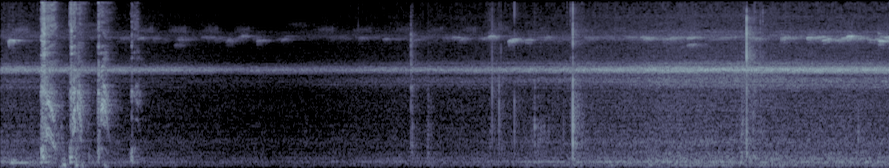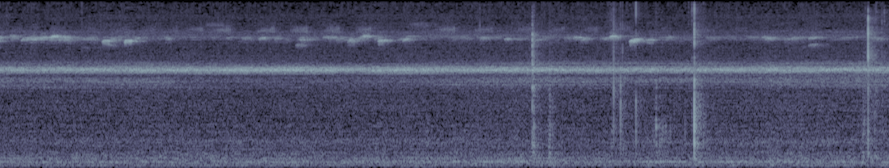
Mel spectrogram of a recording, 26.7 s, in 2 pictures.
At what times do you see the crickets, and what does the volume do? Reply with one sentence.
The crickets can be heard from 0.0 to 26.6 s, getting louder.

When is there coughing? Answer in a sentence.
The coughing can be heard from 0.1 to 2.1 s.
